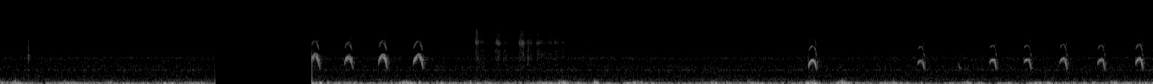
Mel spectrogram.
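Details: A hatching ostrich chick, very vocal while still hatching, gives short, clear peeps in quick runs of three to six, each slightly falling, over a low rumbling background.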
